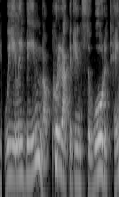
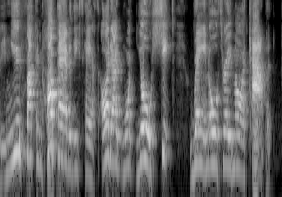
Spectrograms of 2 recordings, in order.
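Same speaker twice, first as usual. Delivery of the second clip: furious shouting; 7 semitones higher, 16 dB louder than usual. Retold or imitated. Shouting over the screaming housemate to evict him, furious. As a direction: yell it, pounding the last words.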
